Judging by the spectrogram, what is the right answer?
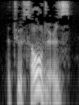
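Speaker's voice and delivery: usual speaking voice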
